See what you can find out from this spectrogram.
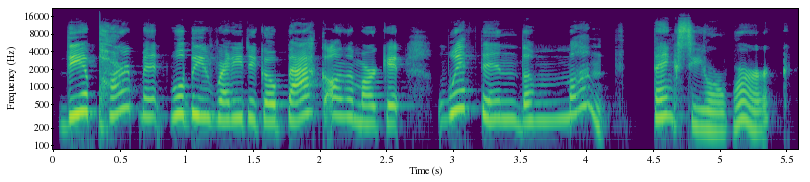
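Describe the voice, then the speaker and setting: A woman's voice: high-pitched, lively intonation, moderate pace, sharp tone. A woman playing a composed, businesslike boss in an audio drama, with formal, dry phrasing. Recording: faint music behind.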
